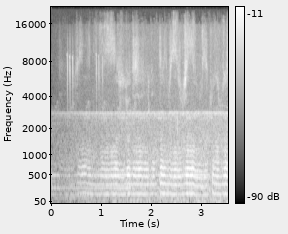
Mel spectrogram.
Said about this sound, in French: Tiens, tu entends Elle approche. C'est une abeille. Il s'agit d'un insecte.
